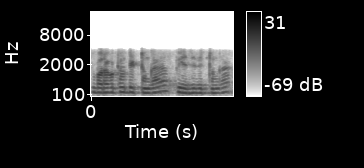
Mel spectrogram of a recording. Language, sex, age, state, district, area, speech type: Odia, male, 18-30, Odisha, Puri, urban, conversation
